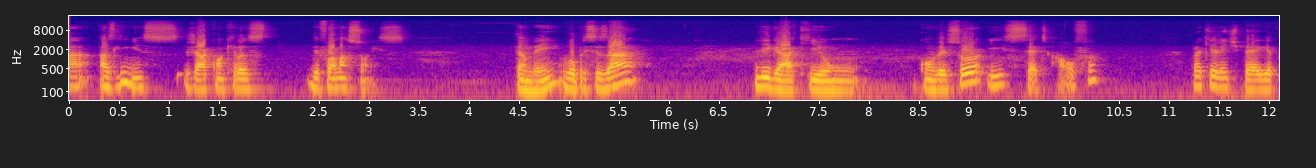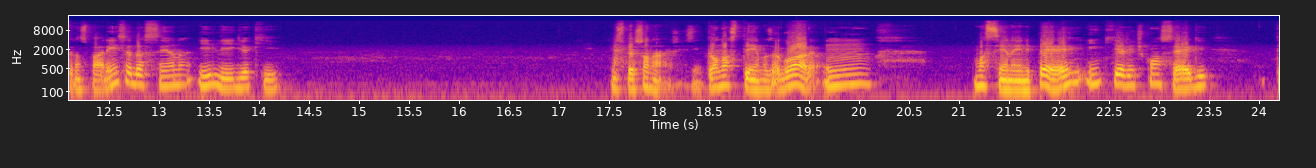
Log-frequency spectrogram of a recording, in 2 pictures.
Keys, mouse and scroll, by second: 0.7-1.5 middle drag, 2.8 middle click, 3.7 click, 4.3 click, 6.1 shift+a, 9.9 click, 10.6 click, 11.7-13.5 drag, 14.6 click, 15.4 click, 15.9 click, 16.6-17.1 middle drag.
